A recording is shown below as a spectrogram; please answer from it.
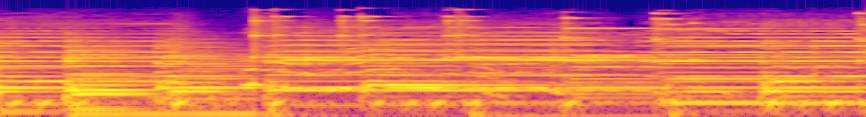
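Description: A small children's ensemble playing a simple march tune: a digital piano and two violins hold the melody in sustained notes, while glockenspiel bars are struck along with it, ringing brightly on the beats.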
